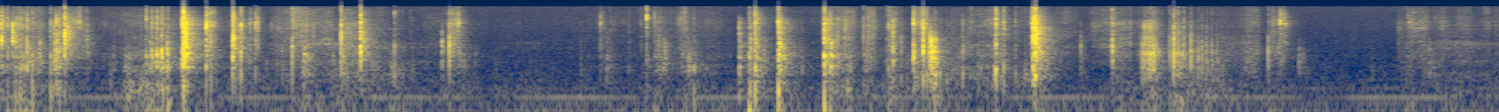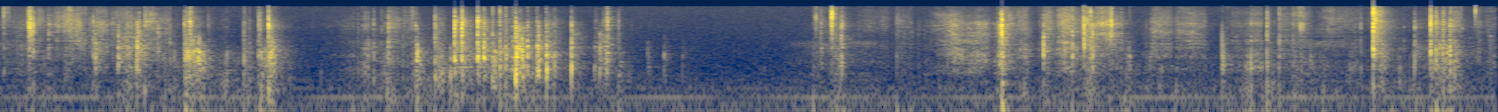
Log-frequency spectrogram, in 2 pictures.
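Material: Coated paper.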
